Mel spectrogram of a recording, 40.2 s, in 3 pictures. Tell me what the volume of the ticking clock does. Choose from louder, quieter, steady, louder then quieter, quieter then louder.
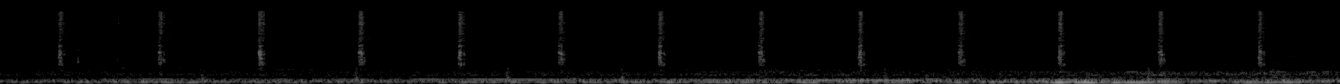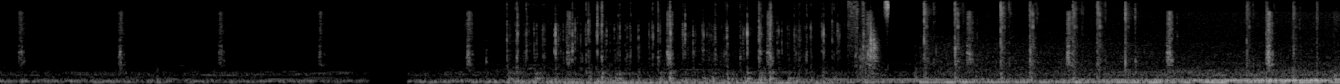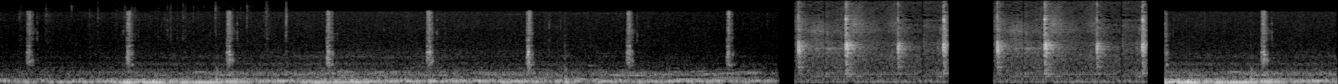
louder.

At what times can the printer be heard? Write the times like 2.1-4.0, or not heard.
not heard.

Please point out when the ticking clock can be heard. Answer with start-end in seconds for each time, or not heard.
0.0-40.1.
